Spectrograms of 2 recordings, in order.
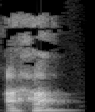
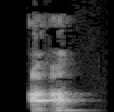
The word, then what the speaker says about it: Aha: Será su hijo, probablemente Horus Aha o Horus Aa, porque la H, aunque es aspirada, depende de la pronunciación que se use, puede ser muda.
